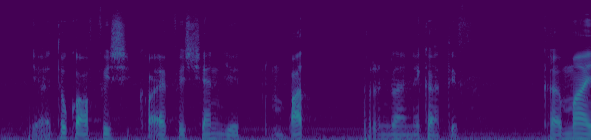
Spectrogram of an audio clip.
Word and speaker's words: Gamma: Gamma ya ini bacanya, bukan Y.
